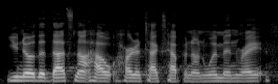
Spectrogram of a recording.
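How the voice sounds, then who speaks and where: A Brazilian woman with a low, clear, resonant voice and steady tone speaks fairly quickly as she gives a conference keynote before an audience. She comes across as earnest and conversational, using frequent fillers.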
